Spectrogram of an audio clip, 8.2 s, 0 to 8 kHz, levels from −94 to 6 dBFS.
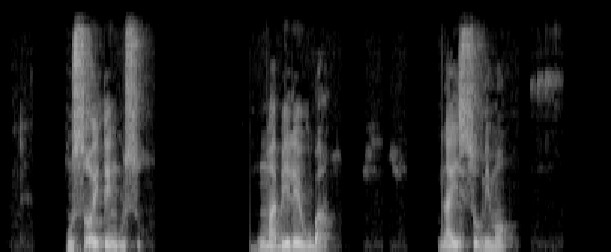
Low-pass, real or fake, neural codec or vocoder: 7.2 kHz; fake; vocoder, 22.05 kHz, 80 mel bands, Vocos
